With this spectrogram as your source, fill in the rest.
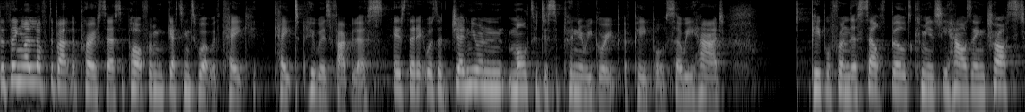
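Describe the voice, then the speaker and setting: Speaking at a very fast pace, a woman is heard on a very clean recording with a silent background. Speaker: housing commission chair and keynote speaker. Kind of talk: conference keynote address.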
